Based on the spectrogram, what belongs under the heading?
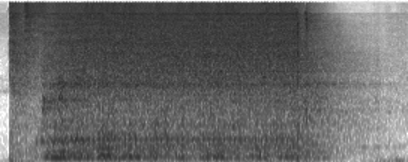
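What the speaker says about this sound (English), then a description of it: "let's take a look at the sound of that induction motor" A pressure washer's induction motor runs with a steady, dense mechanical whir and hum for a couple of seconds, then winds down and fades out.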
